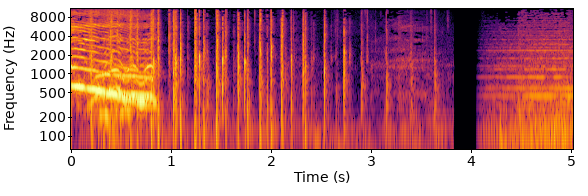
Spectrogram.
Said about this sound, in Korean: 큰 박수 한번 보내드리면서 마무리하죠.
